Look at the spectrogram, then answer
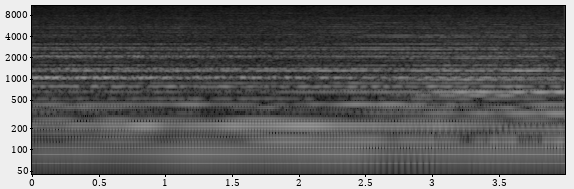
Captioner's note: none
